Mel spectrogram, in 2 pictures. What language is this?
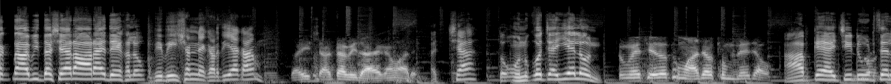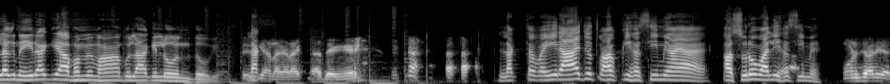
Hindi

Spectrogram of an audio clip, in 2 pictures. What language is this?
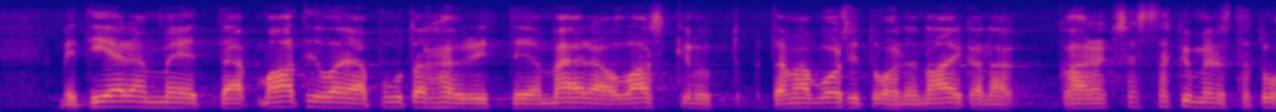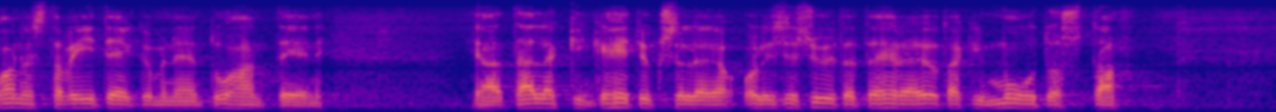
Finnish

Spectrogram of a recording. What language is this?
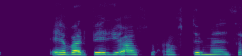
Icelandic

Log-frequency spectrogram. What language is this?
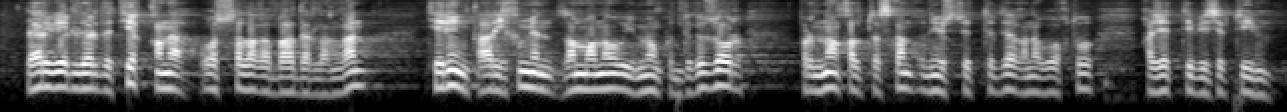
Kazakh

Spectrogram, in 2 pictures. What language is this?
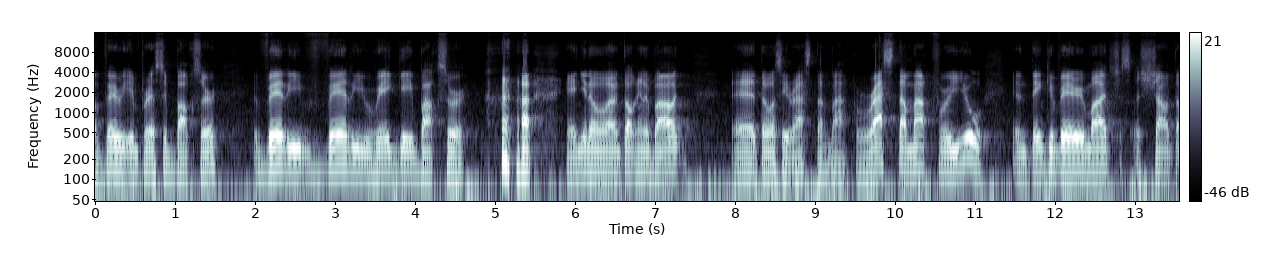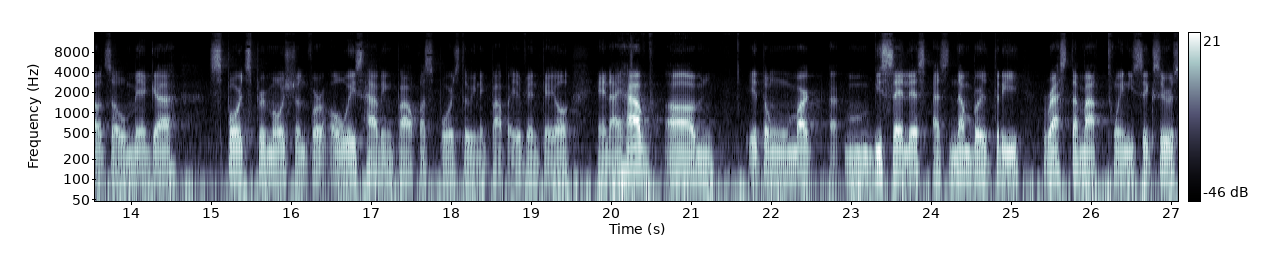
Filipino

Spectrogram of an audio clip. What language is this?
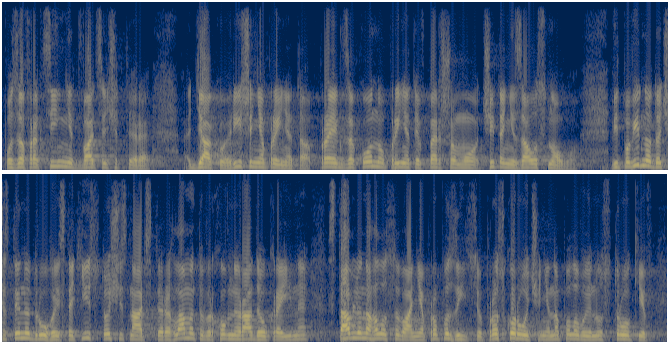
Ukrainian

